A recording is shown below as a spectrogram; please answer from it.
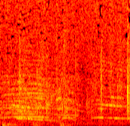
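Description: A person's voice shouting a drawn-out call that falls in pitch, then a second shorter call near the end, with a few sharp clicks, in a live concert recording between songs.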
